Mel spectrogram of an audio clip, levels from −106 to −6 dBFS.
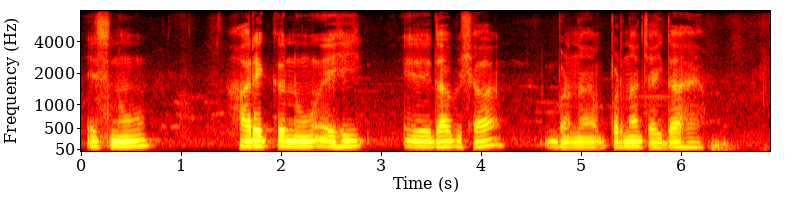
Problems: constant background noise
